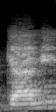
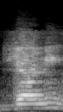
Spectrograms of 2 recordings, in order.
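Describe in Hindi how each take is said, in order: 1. यह कठोर ग ध्वनि से शुरू होता है। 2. यह ज और नासिक्य ध्वनि से शुरू होता है। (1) "जिसको आप ज्ञानी कहते हो" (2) "ज्ञानी होता है"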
